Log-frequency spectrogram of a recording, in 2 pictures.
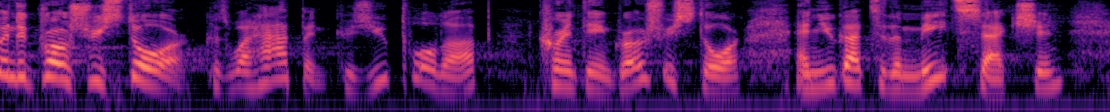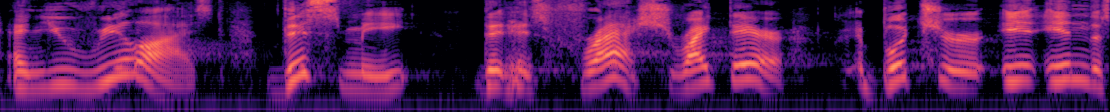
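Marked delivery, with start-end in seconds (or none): none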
